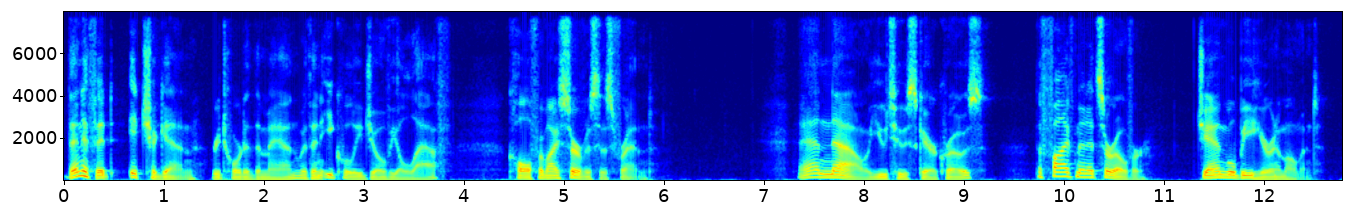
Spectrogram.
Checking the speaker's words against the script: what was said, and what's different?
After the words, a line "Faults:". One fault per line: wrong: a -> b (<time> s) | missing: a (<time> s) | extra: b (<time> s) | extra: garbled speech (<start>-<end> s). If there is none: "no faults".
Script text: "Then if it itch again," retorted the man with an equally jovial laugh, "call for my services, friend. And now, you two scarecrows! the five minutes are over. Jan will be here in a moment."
"Then if it itch again," retorted the man with an equally jovial laugh, "call for my services, friend. And now, you two scarecrows! the five minutes are over. Jan will be here in a moment."
Faults:
no faults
